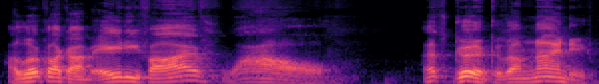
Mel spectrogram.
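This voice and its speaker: Walking outside and live-streaming on his phone, a man in his sixties reads viewer comments aloud and replies, easygoing and chatty with a dry sense of humor. He speaks unhurriedly in a medium-pitched, slightly bright voice with lively intonation and vocal fry.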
